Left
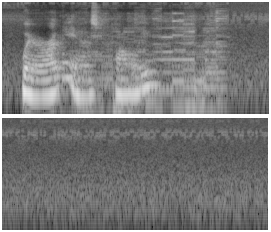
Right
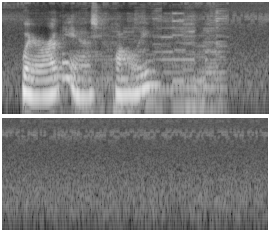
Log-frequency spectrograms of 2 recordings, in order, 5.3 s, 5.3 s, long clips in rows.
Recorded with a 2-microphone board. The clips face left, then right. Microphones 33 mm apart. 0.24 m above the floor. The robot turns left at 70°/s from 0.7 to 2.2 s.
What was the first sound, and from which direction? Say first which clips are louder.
A woman speaking: right 3 dB; 30° right.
